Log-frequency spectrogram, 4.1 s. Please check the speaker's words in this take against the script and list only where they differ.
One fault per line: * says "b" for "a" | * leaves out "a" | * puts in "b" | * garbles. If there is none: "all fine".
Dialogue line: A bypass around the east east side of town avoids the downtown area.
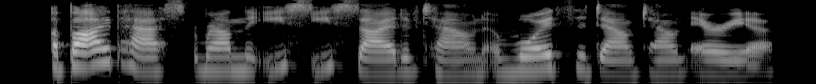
all fine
